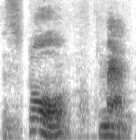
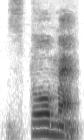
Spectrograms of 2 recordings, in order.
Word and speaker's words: stomach: স্টো ম্যাক, STOMACH, স্টোম্যাক। তাহলে সিএইচটা কার মতো উচ্চারণ হলো? কয়ের মতো উচ্চারণ হলো। স্টোম্যাক কার মতো উচ্চারণ হচ্ছে বাবা? কয়ের মতো। সিএইচটা কয়ের মতো উচ্চারণ হচ্ছে, তাহলে এখানে কি করবো?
